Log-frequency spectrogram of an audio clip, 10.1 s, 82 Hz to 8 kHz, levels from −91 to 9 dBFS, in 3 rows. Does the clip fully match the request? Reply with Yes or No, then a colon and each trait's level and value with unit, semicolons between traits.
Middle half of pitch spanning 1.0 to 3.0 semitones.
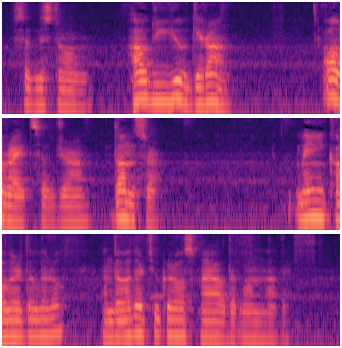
No: average, 3.5 semitones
